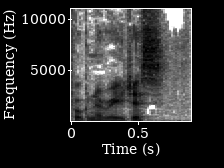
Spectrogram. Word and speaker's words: Bognor Regis: Yeah, let's just go with Bognor Regis, as that's how it's pronounced.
